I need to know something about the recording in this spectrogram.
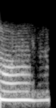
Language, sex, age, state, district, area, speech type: Marathi, female, 18-30, Maharashtra, Wardha, rural, conversation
